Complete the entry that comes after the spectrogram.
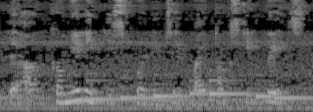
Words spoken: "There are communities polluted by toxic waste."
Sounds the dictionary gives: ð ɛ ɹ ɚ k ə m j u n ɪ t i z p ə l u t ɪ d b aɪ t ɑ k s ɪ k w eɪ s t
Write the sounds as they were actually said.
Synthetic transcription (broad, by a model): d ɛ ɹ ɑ k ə m j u n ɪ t i s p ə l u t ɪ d b aɪ t ɑ k s ɪ k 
